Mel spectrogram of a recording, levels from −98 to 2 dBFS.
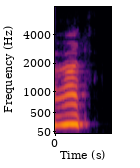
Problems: none marked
